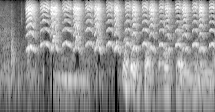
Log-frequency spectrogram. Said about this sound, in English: Look at Dave playing with his squeaky toy.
